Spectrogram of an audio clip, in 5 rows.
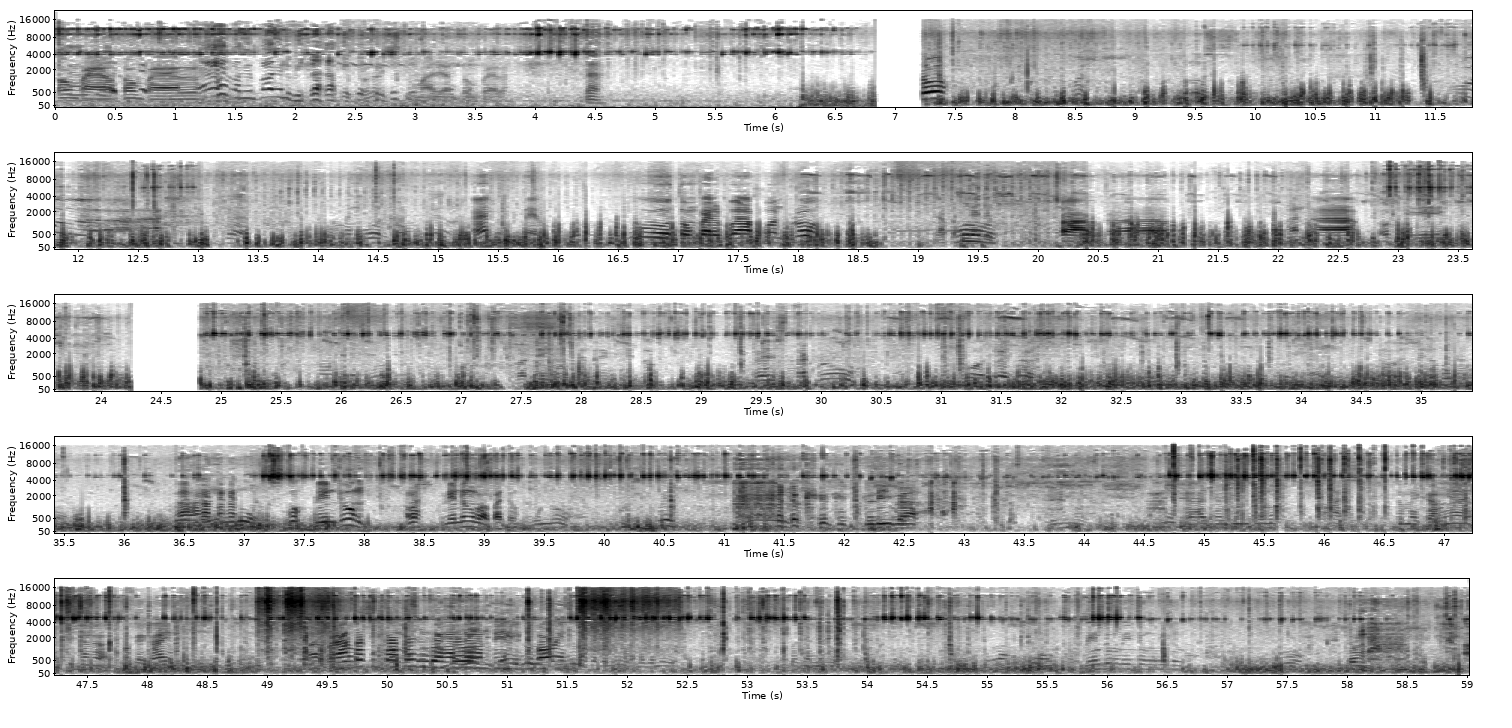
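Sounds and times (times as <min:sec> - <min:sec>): indistinct voices: 0:00.0 - 0:04.7
people talking and calling out: 0:00.0 - 0:04.7, 0:27.4 - 0:59.0
insects trilling: 0:00.0 - 0:06.4, 0:54.0 - 0:56.2.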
